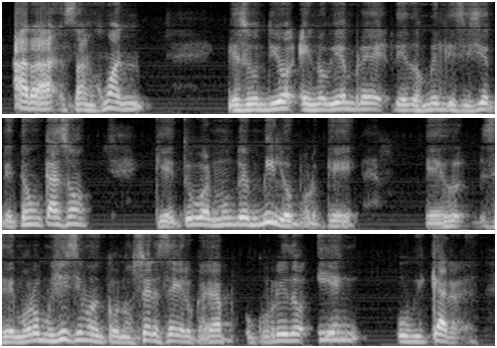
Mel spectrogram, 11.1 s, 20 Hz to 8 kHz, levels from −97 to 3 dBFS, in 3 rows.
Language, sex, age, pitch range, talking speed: Spanish, male, 50-69, 135-175 Hz, 190 wpm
